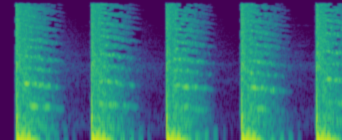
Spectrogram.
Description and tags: blaster cannon heavy
heavy gun sound for scifi purposes. added different pitches to avoid repetition. inspired from the AT-AT sound
It helps this community a lot :)
gun, scifi, cannon, weapon, blaster, heavy, artillery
